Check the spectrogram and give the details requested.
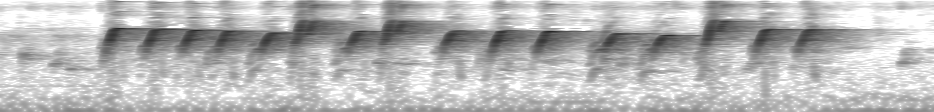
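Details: An Asian fairy-bluebird sings a long, continuous series of bright upslurred whistles, about fifteen notes at a brisk even pace, several notes pitched higher than the rest.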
